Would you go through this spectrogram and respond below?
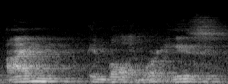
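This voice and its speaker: A man's voice: medium pitch, steady tone, takes it slowly. Man on a panel in an echoey hall. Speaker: panelist, audio drama director and actor. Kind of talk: casual panel discussion. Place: convention panel room. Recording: echoey hall, distant mic, faint noise.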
